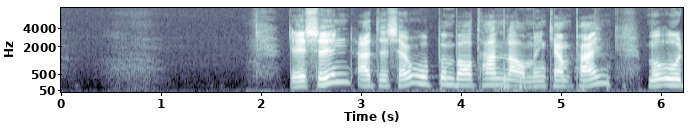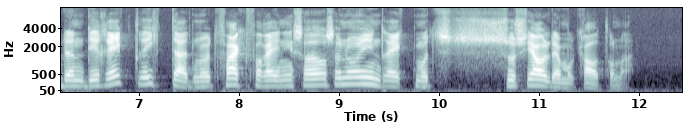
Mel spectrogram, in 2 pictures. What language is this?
Swedish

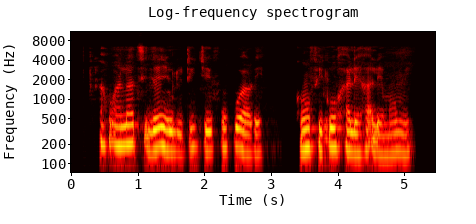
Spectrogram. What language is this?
Yoruba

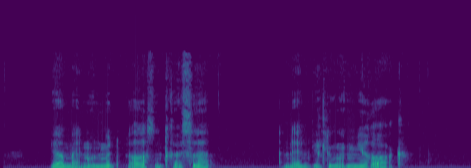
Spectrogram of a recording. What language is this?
German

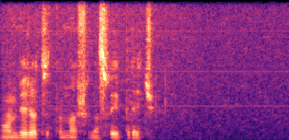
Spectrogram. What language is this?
Russian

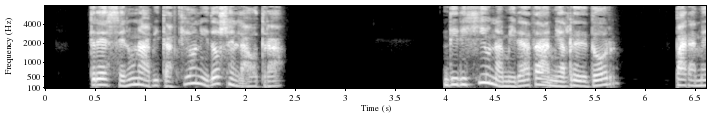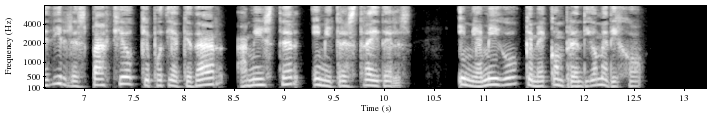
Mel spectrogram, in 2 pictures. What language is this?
Spanish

